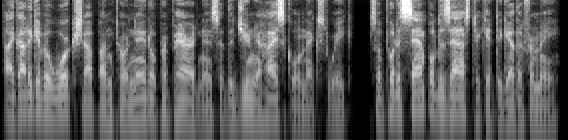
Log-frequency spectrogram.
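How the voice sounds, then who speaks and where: An actor playing a grumpy, bossy middle-aged storm-chasing professor in a video game, with an American accent and a brusque, sarcastic, exasperated manner. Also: male voice, low-pitched, fast, no room sound, studio quality, lightly acted. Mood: bossy, curt. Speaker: video game character, research team leader.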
